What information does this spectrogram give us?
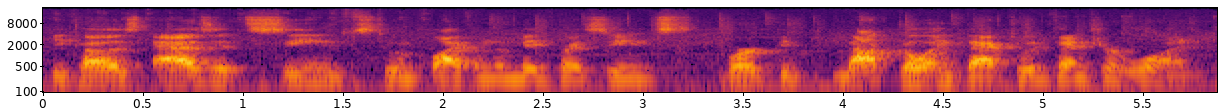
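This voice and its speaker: A man's voice: medium pitch, normal speed, darkish tone, soft background music, rough recording. A man co-hosting a casual movie review, with a wry, mock-serious way of talking. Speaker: movie review show co-host. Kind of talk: casual banter and film review.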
